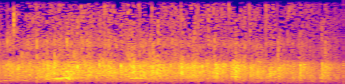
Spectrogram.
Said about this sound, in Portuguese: Você pode aplaudir o nome do Senhor por essa célula aí?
